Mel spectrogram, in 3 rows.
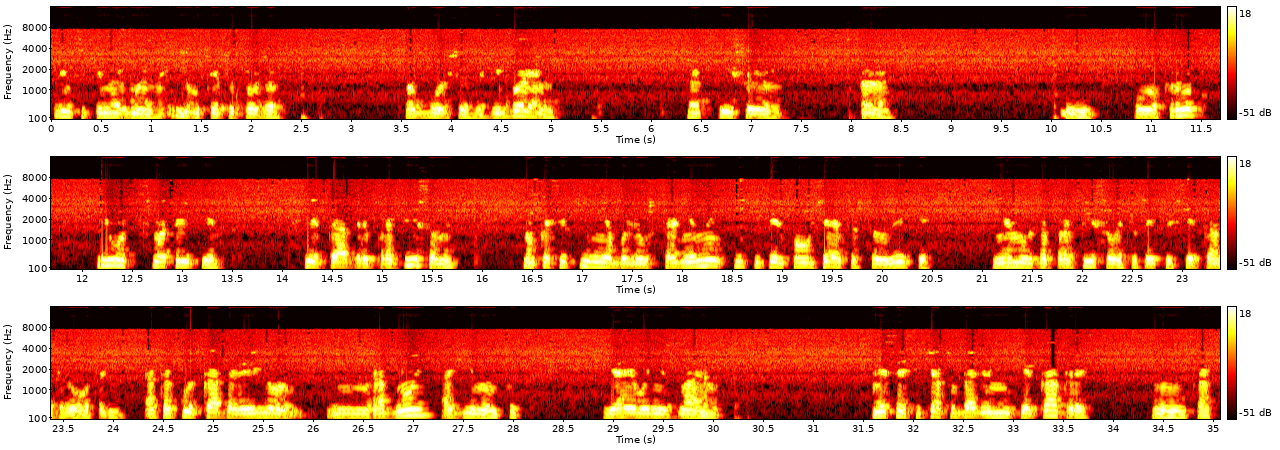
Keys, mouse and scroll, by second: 0.6 click, 1.4 middle click, 2.5 r, 3.4 click, 3.9 middle click, 5.4 middle click, 9.9 i, 16.0 middle click, 18.6-23.0 drag.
